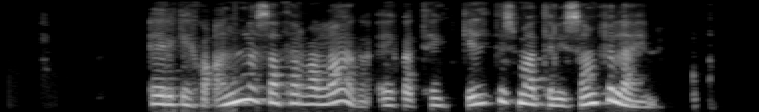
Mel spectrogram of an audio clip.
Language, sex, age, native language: Icelandic, female, 40-49, Icelandic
